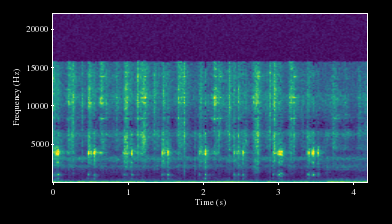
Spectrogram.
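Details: Renault Espace 3 2.2 dCi: faint, uneven clicking and ticking as the worn water pump bearing is turned slowly by hand; tired pump being replaced.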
